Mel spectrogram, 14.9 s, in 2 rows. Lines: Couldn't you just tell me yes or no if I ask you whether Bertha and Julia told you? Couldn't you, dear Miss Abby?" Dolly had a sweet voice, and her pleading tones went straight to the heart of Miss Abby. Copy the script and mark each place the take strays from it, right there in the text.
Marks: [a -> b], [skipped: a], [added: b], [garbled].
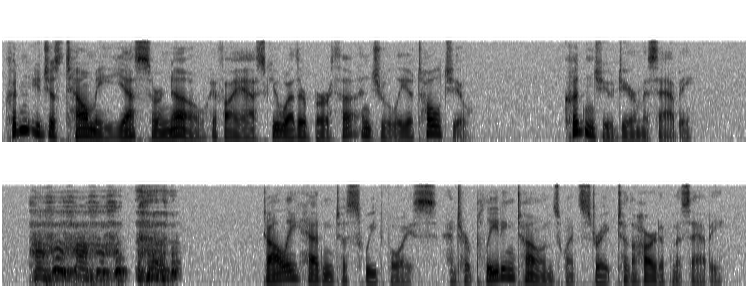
Couldn't you just tell me yes or no if I ask you whether Bertha and Julia told you? Couldn't you, dear Miss Abby?" Dolly [had -> hadn't] a sweet voice, and her pleading tones went straight to the heart of Miss Abby.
